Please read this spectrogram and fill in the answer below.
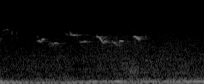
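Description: A small bird chirping: a handful of short, high chirps in quick succession in the first half, over a faint, steady low outdoor background hum.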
